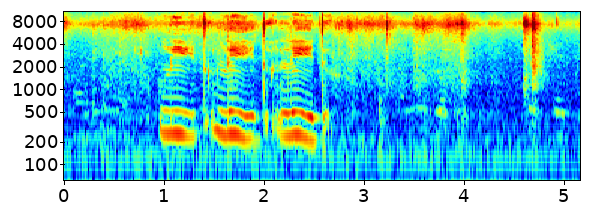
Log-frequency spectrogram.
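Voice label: "lead", spoken word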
